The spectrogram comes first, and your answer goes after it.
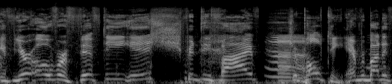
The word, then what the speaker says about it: Chipotle: how old you are, the way you say the restaurant where I got the CHOPOTLE. How do you say that? Chipotle. Yeah, Chipotle. The big thing is a lot of people over 50, they say Chipotle.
